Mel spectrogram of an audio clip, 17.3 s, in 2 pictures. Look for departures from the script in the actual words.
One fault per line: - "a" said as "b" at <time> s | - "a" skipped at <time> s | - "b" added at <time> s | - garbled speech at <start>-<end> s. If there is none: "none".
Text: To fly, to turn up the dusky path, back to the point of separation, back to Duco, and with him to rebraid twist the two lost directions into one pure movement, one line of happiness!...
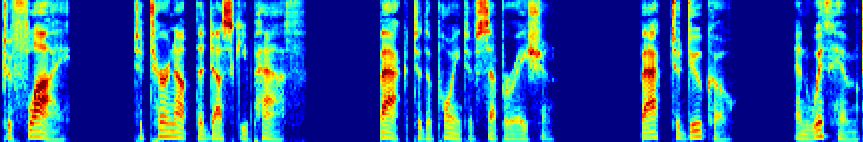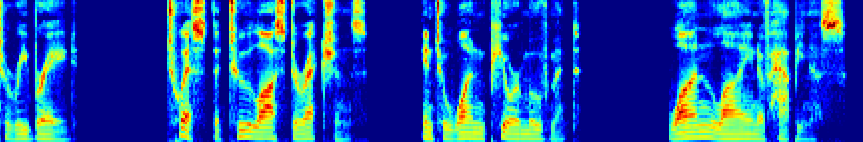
none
